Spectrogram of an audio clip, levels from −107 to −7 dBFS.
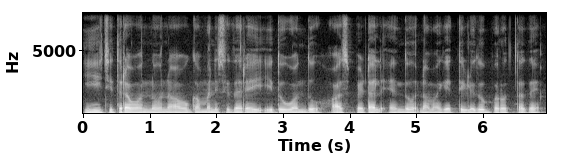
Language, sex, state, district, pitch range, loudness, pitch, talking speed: Kannada, male, Karnataka, Bangalore, 115-120 Hz, -18 LUFS, 120 Hz, 95 wpm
